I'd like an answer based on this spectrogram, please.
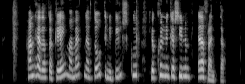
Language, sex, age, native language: Icelandic, female, 30-39, Icelandic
